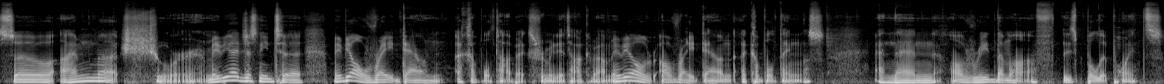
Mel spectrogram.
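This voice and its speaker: Against noticeable background noise, a man with a fairly low pitch speaks at a fairly slow pace, his pitch swinging very widely while his loudness stays very even. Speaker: vlogger. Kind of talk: casual monologue. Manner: hesitant, many fillers.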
